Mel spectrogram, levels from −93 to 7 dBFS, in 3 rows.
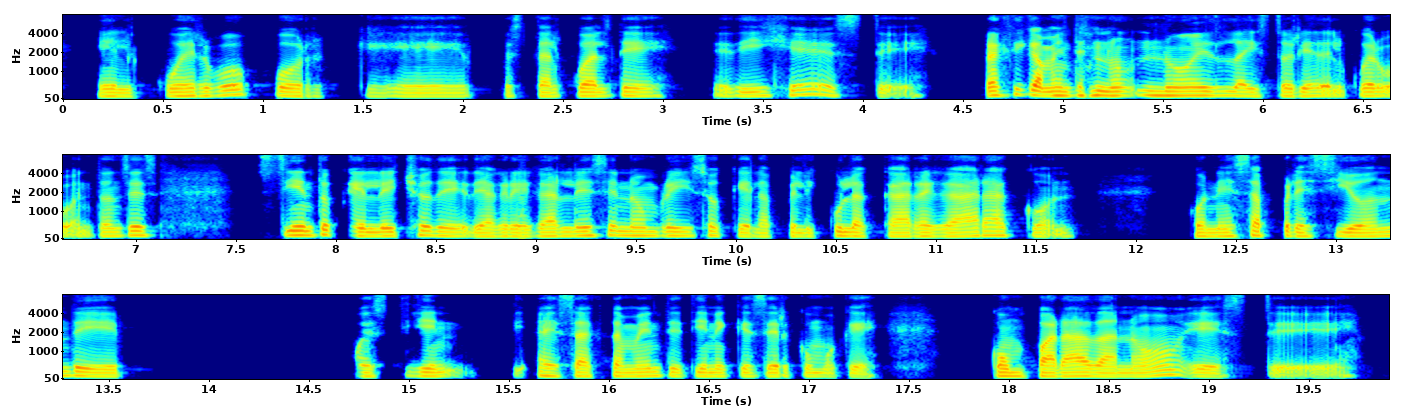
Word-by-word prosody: el 120 -2 -1
cuervo, 135 +7 0
porque, 120 -2 -3
pues, 115 - -9
tal 125 -1 -1
cual 130 -2 +2
te 130 -2 -2
te - - -5
dije, 140 +7 -1
este, 140 0 -7 0.2
prácticamente 150 -2 +4
no 140 -1 +3
no 145 -2 +4
es 145 0 +3
la 140 -2 +1
historia 130 +1 -1
del - - +1
cuervo. 135 0 +1
Entonces, 145 +3 -1 0.5
siento 155 +2 +3
que 145 -4 -1
el 130 0 +3
hecho 135 +4 +2
de 135 -2 +1
de 120 - +1
agregarle 125 +3 +1
ese 145 +2 0
nombre, 140 -1 +1
hizo 135 +1 -2
que 120 - -2
la 115 - -3
película 120 +3 -1
cargara 120 +4 +1
con 125 -3 -5 0.5
con 125 0 0
esa 125 +4 +2
presión 125 -1 0
de 125 -4 +2 1.1
pues 125 -1 -4
tien 130 -2 -3 0.3
exactamente 130 0 0
tiene 125 0 -1
que 125 - -3
ser 120 0 0
como 120 -1 -4
que - - -4 0.5
comparada, 125 -1 +4
¿no? 125 +9 +1
Este 120 -6 -4
130 Hz, 150 wpm, -25 LUFS, 120-140 Hz, 1.1 s, prácticamente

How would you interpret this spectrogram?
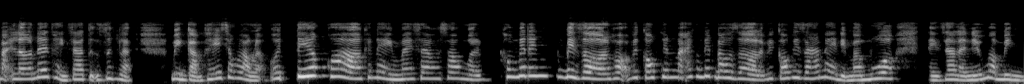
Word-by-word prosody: mãi 245 +1 -2
lớn 250 +5 +1
ấy." 345 - +3
Thành 255 - -2
ra 230 +3 -1
tự 215 - -4
dưng 245 +3 -4
là 195 -5 -1 0.4
mình 245 -3 +1
cảm 190 -3 +1
thấy 255 +6 -1
trong 305 0 -5
lòng 220 -8 0
là 180 - -4
"Ôi, 280 +2 -3
tiếc 380 +2 +9
quá 370 -3 +3
à!" 265 -1 +2
cái 315 - -6
này 280 -6 -2
may 245 +3 -1
sao 265 0 -5
xong 275 -1 -4
rồi 215 -2 -3 0.2
không 350 0 -1
biết 395 - +4
đến 395 0 +3 0.3
bây 340 -2 +4
giờ 270 -4 +3
họ 275 +1 -3
mới 310 - -3
có 300 -1 -1
khuyến 330 +1 -4
mãi, 355 - -3
không 360 - -2
biết 380 - -1
bao 315 -1 0
giờ 255 -4 0
là 210 - -3
mới 255 +5 -6
có 275 +1 0
cái 310 +1 -1
giá 275 0 -3
này 315 -3 -4
để 205 -4 +1
mà 200 +2 0
mua. 265 +5 +1 0.4
Thành 195 -1 -1
ra 225 +1 0
là 200 -3 +1
nếu 205 +4 +1
mà 290 0 -1
mình 225 -5 +1
270 Hz, 310 wpm, -21 LUFS, 230-310 Hz, 0.4 s, tiếc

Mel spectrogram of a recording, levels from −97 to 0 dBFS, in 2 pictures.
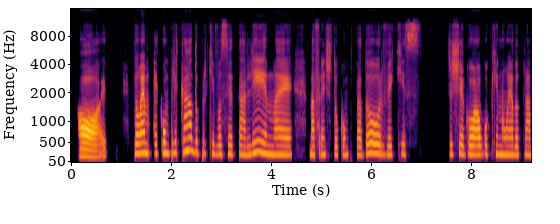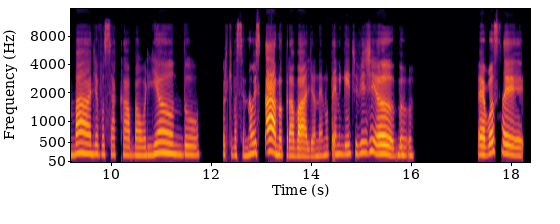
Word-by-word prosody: Olha, 165 -1 +7 0.5
então 230 0 +3
é 240 - +8 0.2
é 225 - -4
complicado 250 +4 0
porque 230 0 -9
você 210 0 -5
tá 210 0 -6
ali, 235 +5 0
né, 205 -1 0 0.3
na 200 -1 -1
frente 200 -1 -8
do 195 0 -5
computador 210 +3 -1
vê 200 0 -5
que 215 +2 -11
se 210 - -12 0.4
chegou 205 -1 -1
algo 205 +1 +2
que 215 - -8
não 205 0 -2
é 200 0 -1
do 200 0 -3
trabalho 220 +3 +1
você 210 0 -9
acaba 195 -1 -5
olhando, 210 0 -1 0.4
porque 210 -1 -12
você 190 +1 -9
não 200 +5 -2
está 250 +2 +6
no 195 -2 -1
trabalho, 175 -3 0
né, 175 +1 -7
não 195 +2 -8
tem 205 - -5
ninguém 215 0 -4
te 225 +1 -10
vigiando. 215 -7 +1 1.3
É 205 -1 +4
você. 220 - +1
205 Hz, 135 wpm, -23 LUFS, 195-225 Hz, 1.3 s, é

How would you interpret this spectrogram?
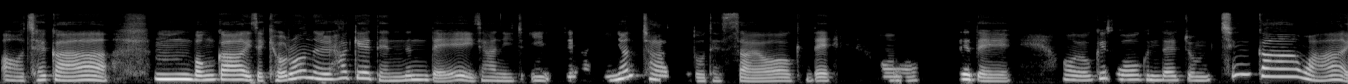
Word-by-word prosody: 어 185 -3 -5
제가 195 -1 +1 0.5
음 240 -1 +9
뭔가 220 +1 +4
이제 190 -3 0
결혼을 255 - +2
하게 285 +1 -1
됐는데 195 - -1
이제 165 +3 -7
한 175 -2 -6
이제 160 0 -10
이 180 0 -5
이제 175 - -7
한 180 - -19 0.2
2 - - -4
년차 270 - +1 0.3
정도 155 -1 -6
됐어요. 160 0 -4
근데 170 0 -4 0.5
어 180 0 -6 0.4
네네. 160 -10 +1 0.5
어 215 -3 -2
여기서 220 +2 -3
근데 200 -2 -2
좀 180 -1 -6
친가와 360 - 0
200 Hz, 210 characters per minute, -18 LUFS, 180-240 Hz, 0.5 s, 음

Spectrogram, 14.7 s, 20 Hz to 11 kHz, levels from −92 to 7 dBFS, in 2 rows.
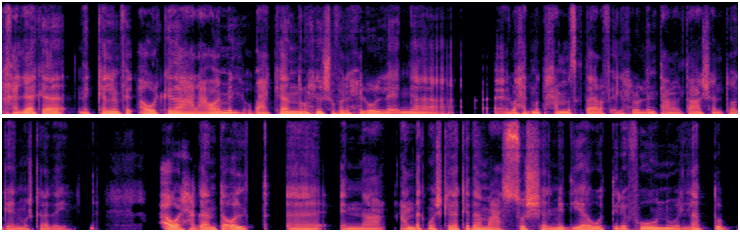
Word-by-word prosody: خلينا 115 +2 +3
كده 130 -1 +2 0.2
نتكلم 125 +5 +1
في 125 - -4
الأول 130 +2 +2
كده 140 +3 +2
على 125 -3 +2
العوامل 125 - +2
وبعد 105 -3 -2
كده 135 0 +4
نروح 130 +1 +2
نشوف 130 +3 +1
الحلول؛ 125 -3 -3 0.2
لأن 115 +4 -1
آآ 110 -4 -3 0.6
الواحد 115 +3 -3
متحمس 115 +1 -1
كده 115 - -4
يعرف 110 0 -2
إيه - - -10
الحلول 110 0 -5
اللي 110 - -2
إنت 110 0 -5
عملتها 105 +2 -4
عشان 110 -4 -3
تواجه 110 +1 -4
المشكلة 105 +1 -4
ديَّة. 90 +1 -9 0.9
أول 135 0 +7
حاجة 135 +4 0
أنت 140 -4 +1
قلت 155 +7 +1 0.2
آآ، 100 -3 -1 0.2
إن 100 0 -1 0.2
عندك 125 +4 0
مشكلة 115 +6 +1
كده 155 +1 +1
مع 130 -7 0
الsocial 135 +2 +4
media 125 0 0
والتليفون 120 +1 +1
والlaptop. 125 +3 -2
120 Hz, 170 wpm, -23 LUFS, 110-130 Hz, 0.9 s, أول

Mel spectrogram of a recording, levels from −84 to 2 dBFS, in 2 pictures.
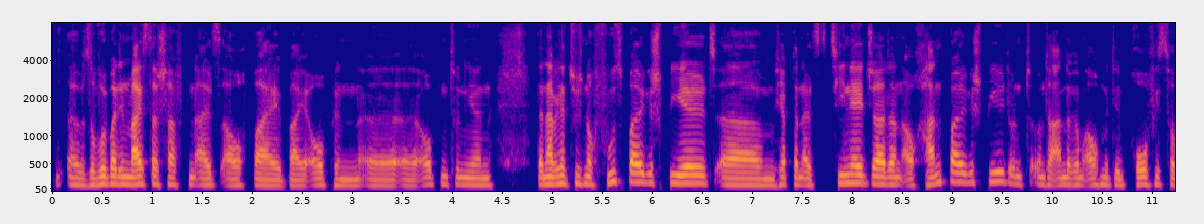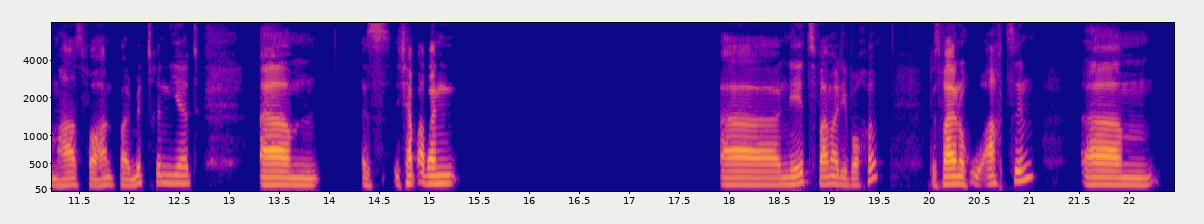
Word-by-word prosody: äh, 120 -2 -3
sowohl 125 +4 0
bei 140 - +4
den 130 0 0
Meisterschaften 125 -1 +1
als 115 -1 -5
auch 110 -1 -3
bei 105 -2 0
bei 100 +2 -4
Open 110 -2 -5
äh, - - -10
äh, 105 0 -4
Open-Turnieren. 125 -2 -5 0.4
Dann 125 - +1
habe 135 0 +4
ich - - +3
natürlich 140 +1 -5
noch 130 -5 -2
Fußball 165 +3 +2
gespielt, 150 -2 +1
äh, 115 -1 0
ich 120 - -10
habe 130 - -3
dann 125 - -3
als 115 -2 -6
Teenager 145 -2 +2
dann 130 0 0
auch 110 0 -5
Handball 165 +6 0
gespielt 170 +1 -4
und 130 -3 -8
unter 125 -2 -5
anderem 120 +1 -3
auch 115 +1 -3
mit 125 -1 -7
den 115 -2 -5
Profis 125 0 -3
vom 115 -4 -4
HSV 115 0 -2
Handball 115 0 -2
mittrainiert. 150 +1 -4 0.6
Ähm, 120 -1 +6 0.4
es - - -5
ich - - -8
habe 150 - +3
aber 145 -4 +6
n 145 +1 +1 2.7
Äh, 120 -1 +4
ne, 130 +7 +1
zweimal 135 -4 +1
die 125 -2 -5
Woche. 200 - -3 0.5
Das - - -11
war 135 - +11
ja 135 - +9
noch 135 -2 +2
U18. 145 - -1 0.5
Ähm, 125 -1 +3
125 Hz, 155 wpm, -24 LUFS, 115-140 Hz, 2.7 s, war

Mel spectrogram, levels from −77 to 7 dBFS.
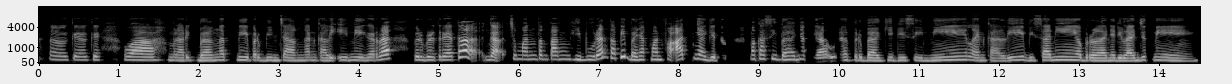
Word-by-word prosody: Oke 225 -1 -5
oke, 220 +1 -2 0.4
wah 205 -2 +4 0.2
menarik 185 0 -3
banget 190 +3 -1
nih 205 -1 +1
perbincangan 185 0 -2
kali 175 0 0
ini 195 0 -4 0.2
karena 205 +7 +4 0.3
benar-benar 210 -2 0
ternyata 225 - +2 0.3
nggak 220 - +5
cuman 260 -1 -3
tentang 250 -1 0 0.2
hiburan 235 +6 +3
tapi 325 +6 +3
banyak 235 +1 +1
manfaatnya 280 +4 +3
gitu, 185 -1 -2 0.3
makasih 275 +1 -2
banyak 240 +2 -1
ya 180 - +2 0.2
udah 200 0 -7
berbagi 180 -1 -1
di 185 - -1
sini, 175 -1 -4 0.4
lain 180 -1 -2
kali 160 +2 -3 0.3
bisa 185 +1 -4
nih 215 -1 +1
obrolannya 175 -1 +2
dilanjut 175 +4 +2
nih. 170 -6 -4
195 Hz, 140 wpm, -23 LUFS, 180-230 Hz, 0.4 s, nggak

